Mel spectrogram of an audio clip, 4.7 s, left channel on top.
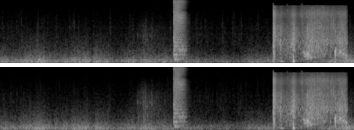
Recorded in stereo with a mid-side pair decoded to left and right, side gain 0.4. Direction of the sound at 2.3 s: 15° left.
